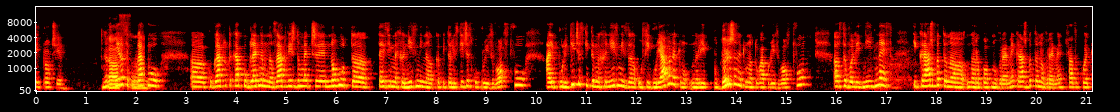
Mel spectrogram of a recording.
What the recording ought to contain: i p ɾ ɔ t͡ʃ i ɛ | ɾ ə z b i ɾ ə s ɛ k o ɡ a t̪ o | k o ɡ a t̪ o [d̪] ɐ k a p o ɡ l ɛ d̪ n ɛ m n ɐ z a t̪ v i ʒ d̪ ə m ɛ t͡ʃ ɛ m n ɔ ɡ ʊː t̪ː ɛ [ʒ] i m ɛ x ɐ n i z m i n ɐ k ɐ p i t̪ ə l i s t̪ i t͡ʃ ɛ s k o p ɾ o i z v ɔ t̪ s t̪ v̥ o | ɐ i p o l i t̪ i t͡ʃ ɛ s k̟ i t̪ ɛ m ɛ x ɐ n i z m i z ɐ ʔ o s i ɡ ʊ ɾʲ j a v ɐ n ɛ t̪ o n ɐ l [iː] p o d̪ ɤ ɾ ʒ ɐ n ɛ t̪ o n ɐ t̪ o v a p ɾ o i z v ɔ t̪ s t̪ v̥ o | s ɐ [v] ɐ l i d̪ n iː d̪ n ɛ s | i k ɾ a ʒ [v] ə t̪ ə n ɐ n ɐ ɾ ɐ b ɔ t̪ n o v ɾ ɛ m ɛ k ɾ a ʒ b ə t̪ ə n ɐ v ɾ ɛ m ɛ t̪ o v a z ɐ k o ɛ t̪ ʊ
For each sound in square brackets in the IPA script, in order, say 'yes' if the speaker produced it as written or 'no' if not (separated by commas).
no, no, no, yes, no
